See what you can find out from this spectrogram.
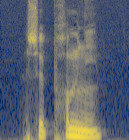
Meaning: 1. to walk (leisurely), to go for a walk, to stroll 2. to walk out (an animal) 3. to carry around, often with the implication of showing off
- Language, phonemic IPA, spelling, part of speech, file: French, /pʁɔm.ne/, promener, verb, Fr-promener.ogg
